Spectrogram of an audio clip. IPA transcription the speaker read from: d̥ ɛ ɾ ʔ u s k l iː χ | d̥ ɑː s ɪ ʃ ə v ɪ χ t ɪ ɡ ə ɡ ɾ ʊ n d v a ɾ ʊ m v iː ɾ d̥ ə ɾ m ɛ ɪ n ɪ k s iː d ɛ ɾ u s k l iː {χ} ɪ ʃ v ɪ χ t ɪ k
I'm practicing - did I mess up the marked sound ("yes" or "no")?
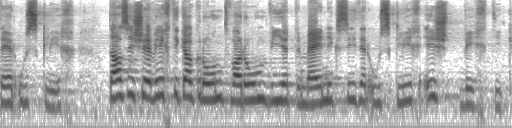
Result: no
